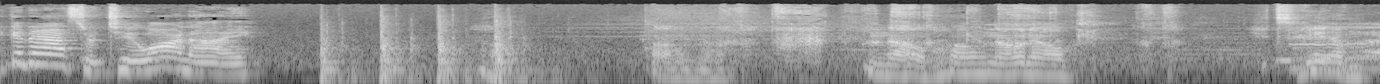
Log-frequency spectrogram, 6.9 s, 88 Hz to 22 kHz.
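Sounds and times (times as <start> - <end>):
speech: 0.0 - 1.4, 3.3 - 5.6, 6.4 - 6.9
loud heavy knocking on a door: 1.6 - 2.9.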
